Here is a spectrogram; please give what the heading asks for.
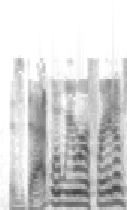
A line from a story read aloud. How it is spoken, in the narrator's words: said another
